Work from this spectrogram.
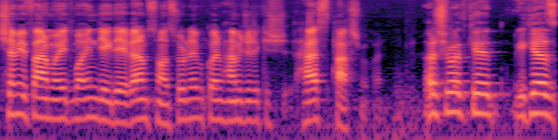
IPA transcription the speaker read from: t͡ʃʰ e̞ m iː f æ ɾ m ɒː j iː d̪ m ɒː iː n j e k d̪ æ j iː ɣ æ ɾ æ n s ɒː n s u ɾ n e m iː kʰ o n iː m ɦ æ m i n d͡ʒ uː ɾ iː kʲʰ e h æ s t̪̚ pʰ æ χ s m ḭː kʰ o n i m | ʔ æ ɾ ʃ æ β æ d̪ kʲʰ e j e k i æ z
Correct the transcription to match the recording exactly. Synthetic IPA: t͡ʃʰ e̞ m iː f æ ɾ m ɒː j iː d̪ m ɒː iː n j e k d̪ æ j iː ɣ æ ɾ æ m s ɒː n s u ɾ n e m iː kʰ o n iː m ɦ æ m i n d͡ʒ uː ɾ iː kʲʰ e h æ s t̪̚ pʰ æ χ ʃ m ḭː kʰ o n i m | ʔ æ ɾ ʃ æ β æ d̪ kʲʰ e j e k i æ z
